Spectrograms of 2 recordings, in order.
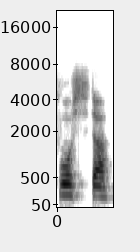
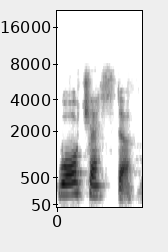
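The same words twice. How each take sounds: First: Worcester said short as WUSS-ter; correct pronunciation. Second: Worcester said as wor-chester; spelling pronunciation. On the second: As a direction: spell it out in sound, WOR-CHES-TER. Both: Shown as a demonstration. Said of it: "It's not, it's Worcester".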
